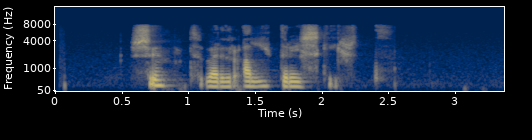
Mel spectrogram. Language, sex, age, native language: Icelandic, female, 30-39, Icelandic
